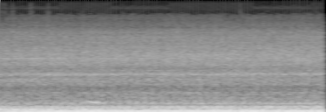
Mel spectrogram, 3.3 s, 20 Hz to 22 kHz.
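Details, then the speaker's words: LS-swapped square body 3+3 V8, still learning at idle at 165 degrees, no alternator; idle dips slightly low and then recovers into a deep, steady, even rumble without misses or knocks. Normal idle. "RPM starting to come back up. It dipped a little bit low, but that looks killer."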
